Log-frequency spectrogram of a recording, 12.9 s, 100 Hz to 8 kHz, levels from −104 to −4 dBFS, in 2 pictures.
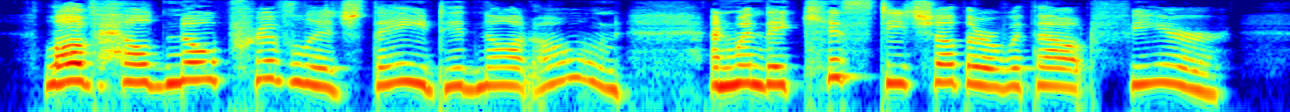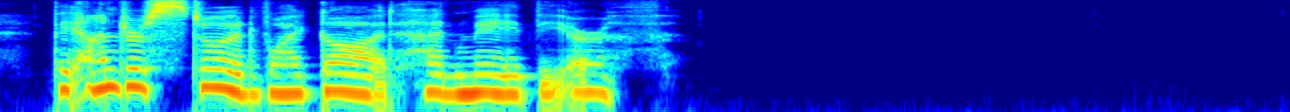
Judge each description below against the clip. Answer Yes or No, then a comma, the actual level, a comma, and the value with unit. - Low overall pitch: No, very high, 280 Hz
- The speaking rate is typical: No, slow, 110 wpm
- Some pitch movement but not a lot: Yes, average, 4.7 semitones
